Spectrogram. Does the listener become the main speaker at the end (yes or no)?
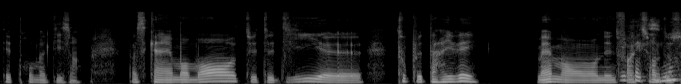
no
